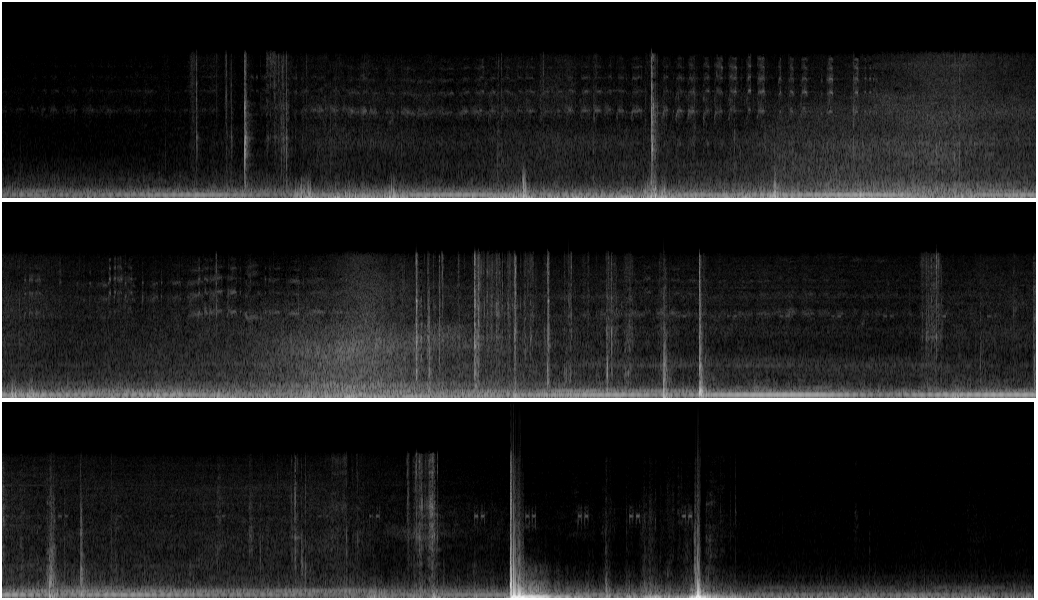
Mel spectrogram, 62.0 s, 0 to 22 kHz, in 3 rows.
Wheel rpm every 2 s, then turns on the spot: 0, 0, 0, 0, 0, 0, 0, 0, 0, 0, 0, 0, 0, 0, 0, 0, 0, 0, 0, 0, 0, 0, 0, 0, 0, 0, 0, 0, 0, 0, 0.
none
